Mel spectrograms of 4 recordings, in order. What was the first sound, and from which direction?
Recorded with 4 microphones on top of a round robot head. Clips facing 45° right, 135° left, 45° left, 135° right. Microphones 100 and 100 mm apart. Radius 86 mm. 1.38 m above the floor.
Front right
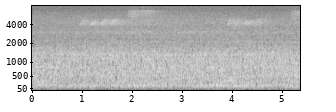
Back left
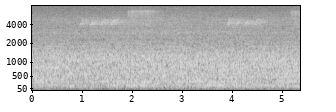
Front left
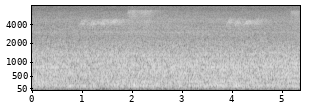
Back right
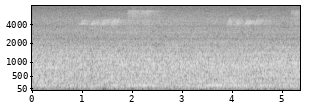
Running water, 75° left.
